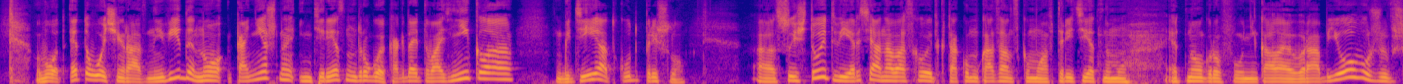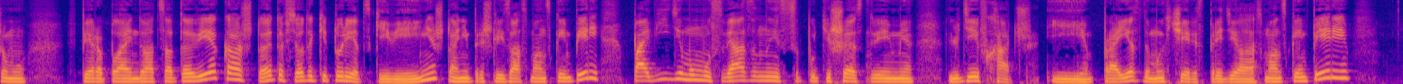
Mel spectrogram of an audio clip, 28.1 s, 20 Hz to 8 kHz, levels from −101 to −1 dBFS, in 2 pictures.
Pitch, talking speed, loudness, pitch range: 130 Hz, 125 wpm, -28 LUFS, 115-155 Hz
